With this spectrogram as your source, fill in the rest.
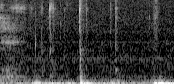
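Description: Soft clicks of typing on a computer keyboard to enter a number into a game-scoring box: a few scattered, close keystrokes over a quiet background with no talking.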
